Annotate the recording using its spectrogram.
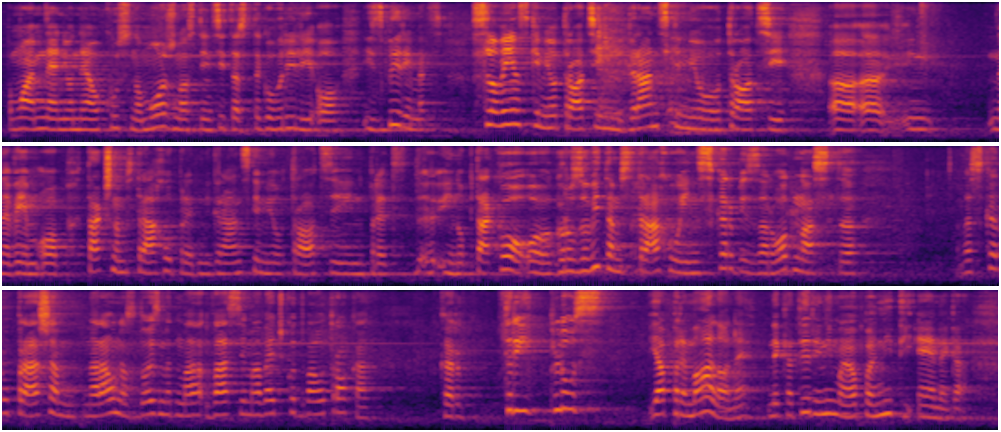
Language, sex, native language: Slovenian, female, Slovenian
